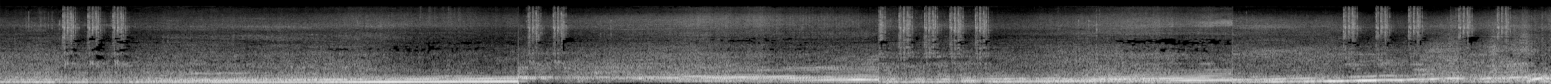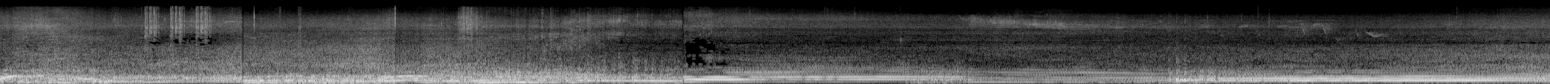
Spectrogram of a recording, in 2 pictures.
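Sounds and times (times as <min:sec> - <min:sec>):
car engines revving: 0:00.0 - 0:31.0
sharp clicks: 0:00.6 - 0:01.4, 0:05.2 - 0:05.8, 0:08.8 - 0:10.0, 0:13.4 - 0:15.3, 0:16.9 - 0:18.6, 0:19.4 - 0:20.5.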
